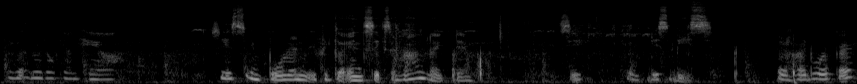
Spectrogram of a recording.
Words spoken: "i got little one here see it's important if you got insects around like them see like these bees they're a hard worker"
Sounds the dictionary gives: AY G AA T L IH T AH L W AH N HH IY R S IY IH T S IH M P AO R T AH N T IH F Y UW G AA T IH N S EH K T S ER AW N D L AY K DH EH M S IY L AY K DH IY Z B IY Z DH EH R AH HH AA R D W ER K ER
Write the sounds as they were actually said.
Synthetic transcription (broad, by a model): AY G AA T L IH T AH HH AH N HH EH L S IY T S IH M P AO R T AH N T IH F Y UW G AA T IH N S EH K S ER AW N D L AY K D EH M S IY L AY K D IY S B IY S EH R HH AA R D W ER K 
